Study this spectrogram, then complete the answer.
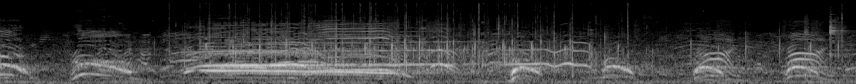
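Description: A crowd at a Renaissance festival joust cheers, whoops and claps for a knight in rising and falling bursts, with excited voices calling out nearby.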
